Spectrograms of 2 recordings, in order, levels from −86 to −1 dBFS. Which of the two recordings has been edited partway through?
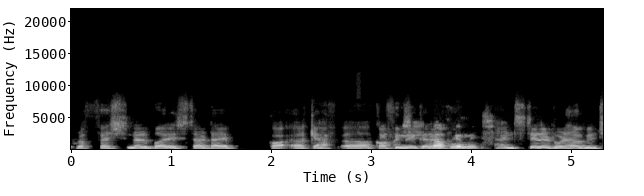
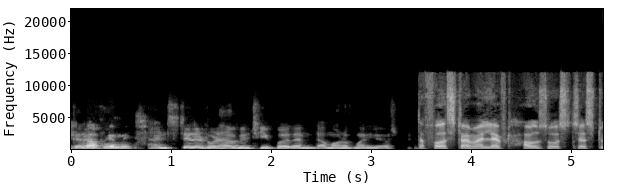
second; 1 cut; at 3.3 s

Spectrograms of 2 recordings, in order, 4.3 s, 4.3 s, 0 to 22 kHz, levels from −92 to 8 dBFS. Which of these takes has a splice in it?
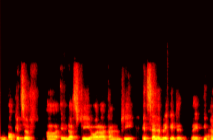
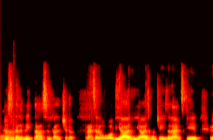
second; 1 cut; at 1.8 s

